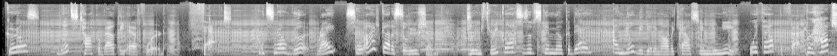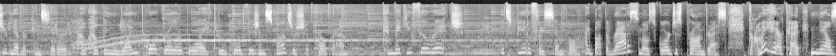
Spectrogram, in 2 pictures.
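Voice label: commercial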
